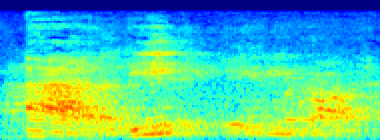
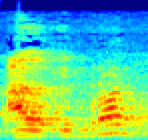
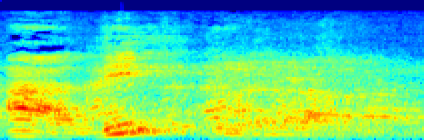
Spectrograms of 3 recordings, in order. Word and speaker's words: Ali Imran: Kalau ada surat, Ali Imran. Cuma telinga kita nggak biasa, nggak enak. Nah itu juga Al Imran, salah lagi. Ali Imran.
